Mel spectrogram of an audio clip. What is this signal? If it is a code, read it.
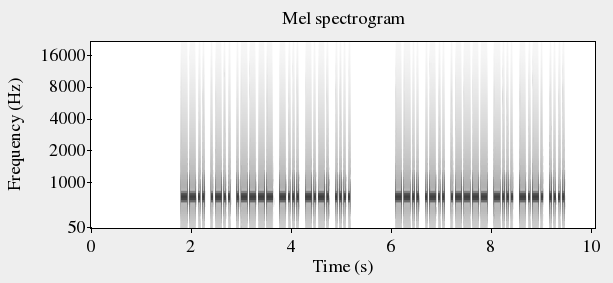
Morse code, heard as a keyed tone, about 28 wpm, 700 Hz. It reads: ZL1BCH ZL1BCH
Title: DXCC-100 Call Signs - 6 Characters - Repeated 2x - 28wpm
